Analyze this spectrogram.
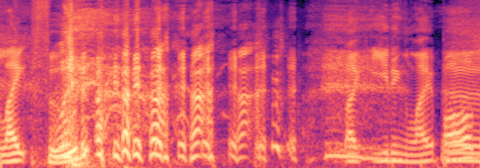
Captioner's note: all laughing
